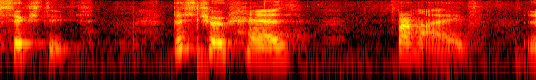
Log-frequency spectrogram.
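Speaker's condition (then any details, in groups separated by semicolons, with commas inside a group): Cerebral palsy with dystonia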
